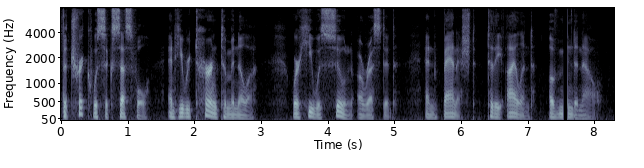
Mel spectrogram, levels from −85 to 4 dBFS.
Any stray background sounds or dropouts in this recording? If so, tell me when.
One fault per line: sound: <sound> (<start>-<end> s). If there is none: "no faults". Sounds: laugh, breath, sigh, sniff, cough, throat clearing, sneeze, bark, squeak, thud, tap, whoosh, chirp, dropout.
sound: dropout (7.5-7.6 s)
